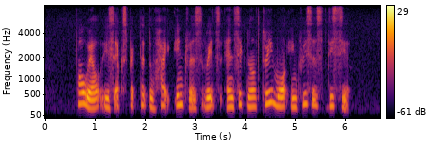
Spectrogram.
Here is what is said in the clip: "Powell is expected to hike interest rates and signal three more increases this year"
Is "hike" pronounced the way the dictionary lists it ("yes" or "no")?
no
